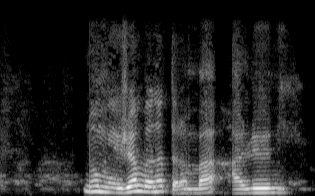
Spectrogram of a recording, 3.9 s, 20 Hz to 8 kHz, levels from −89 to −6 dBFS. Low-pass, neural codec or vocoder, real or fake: 7.2 kHz; codec, 24 kHz, 0.9 kbps, WavTokenizer, medium speech release version 1; fake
